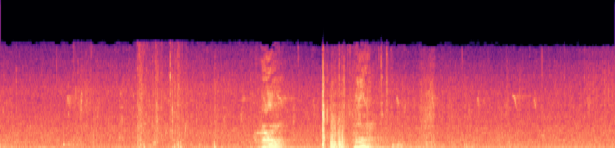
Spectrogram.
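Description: Water rushes steadily nearby.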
